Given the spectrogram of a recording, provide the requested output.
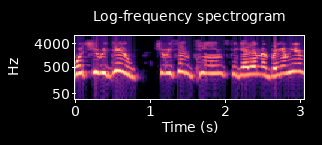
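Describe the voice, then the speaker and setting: A woman uses a put-on character voice with a high pitch, ordinary pitch variation and a moderate pace. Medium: read story.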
